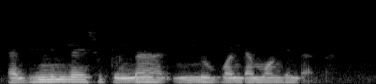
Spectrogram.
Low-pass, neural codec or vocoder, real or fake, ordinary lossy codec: 7.2 kHz; none; real; Opus, 24 kbps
